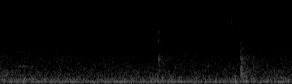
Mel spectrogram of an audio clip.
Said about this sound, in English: When I hate to hear the ticking sound of the clock, because every tick means I have one less tick, you know. I have one less second to live.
